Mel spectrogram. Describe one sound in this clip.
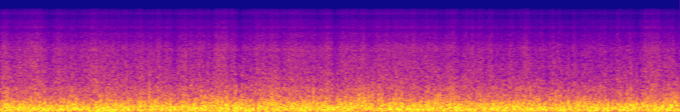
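Tyres hum steadily on the road.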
